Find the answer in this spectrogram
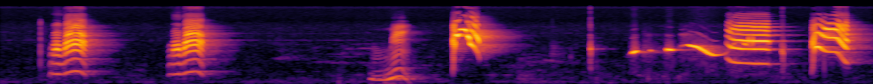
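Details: Pet Indian rose-ringed parakeet talking indoors, taught to say "mummy": two matching voiced words about a second apart, then a silence, a low rasp, and a run of sharp whistled and squawky notes rising and falling.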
